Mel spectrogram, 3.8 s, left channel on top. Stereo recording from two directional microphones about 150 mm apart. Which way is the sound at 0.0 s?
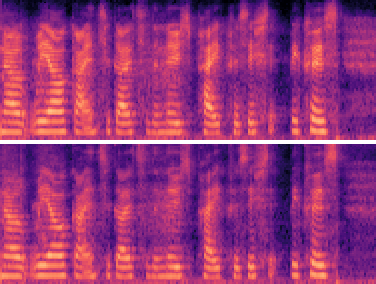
45° right (ahead or behind).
